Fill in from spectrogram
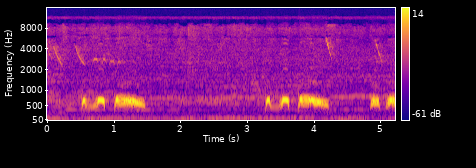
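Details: Low cooing of an ARIMIX dove, meant as a trap lure. Two full phrases of quick double coos ending in a long sustained coo, a third phrase beginning at the end; thin chirps of other birds and steady low rumble behind.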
